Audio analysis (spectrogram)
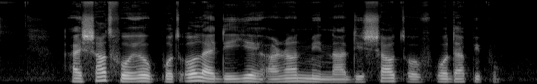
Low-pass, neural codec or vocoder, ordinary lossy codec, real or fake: none; none; none; real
